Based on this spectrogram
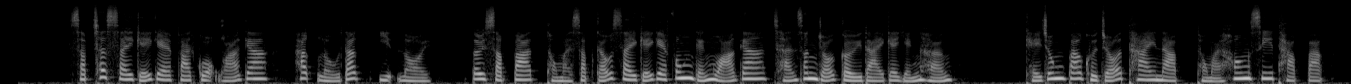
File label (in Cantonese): Canto; audio guide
